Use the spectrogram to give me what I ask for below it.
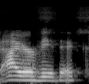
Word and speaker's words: Ayurvedic: Shivani Gupta is an Ayurvedic practitioner. Am I saying it right? Yeah, I say it Ayurvedic.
